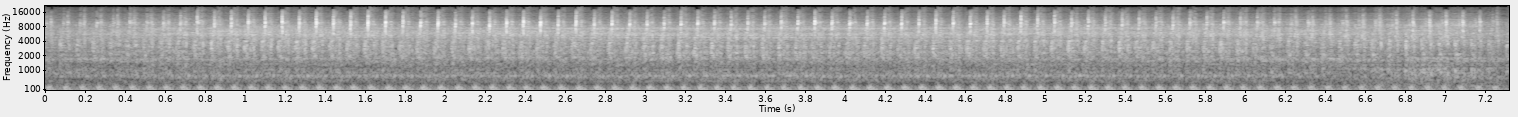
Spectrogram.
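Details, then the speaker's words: 2022 Royal Enfield Classic 350, stolen and recovered, at idle: a top-end tick plus a sharp chuff-tick about three times a second that mimics a bottom-end knock but disappears when the exhaust joint is wrapped in foam; exhaust joint leak. "I found out I think it's just a blow from this exhaust joint cuz if I wrap this up I can get rid of the bottom end one so that's just a blow from the exhaust"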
